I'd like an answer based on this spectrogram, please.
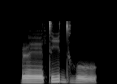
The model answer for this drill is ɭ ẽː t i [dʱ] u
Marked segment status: correct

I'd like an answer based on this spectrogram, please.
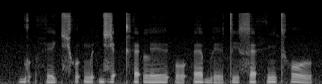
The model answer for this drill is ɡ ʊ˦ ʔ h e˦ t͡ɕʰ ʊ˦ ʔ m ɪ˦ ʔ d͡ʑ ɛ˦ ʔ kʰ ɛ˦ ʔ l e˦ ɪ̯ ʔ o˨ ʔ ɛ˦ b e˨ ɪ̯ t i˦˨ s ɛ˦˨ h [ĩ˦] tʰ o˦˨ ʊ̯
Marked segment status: correct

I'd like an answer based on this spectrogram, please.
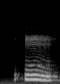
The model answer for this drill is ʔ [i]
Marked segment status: correct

